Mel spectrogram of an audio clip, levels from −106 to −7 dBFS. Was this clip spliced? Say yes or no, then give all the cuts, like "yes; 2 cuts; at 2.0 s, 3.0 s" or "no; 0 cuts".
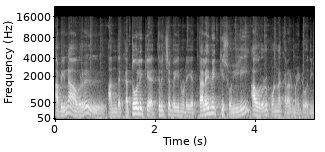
yes; 2 cuts; at 1.0 s, 3.9 s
